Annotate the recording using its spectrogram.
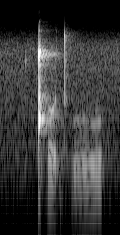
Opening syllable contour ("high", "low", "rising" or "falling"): falling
